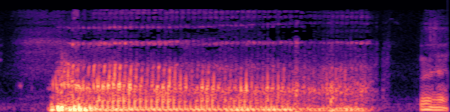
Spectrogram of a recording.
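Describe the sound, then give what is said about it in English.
A person imitates a cat's purr with a low, rattling, steadily pulsing rumble held for over two seconds, fairly loud, followed by a brief burst of voice. “Can you make a purring noise?”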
